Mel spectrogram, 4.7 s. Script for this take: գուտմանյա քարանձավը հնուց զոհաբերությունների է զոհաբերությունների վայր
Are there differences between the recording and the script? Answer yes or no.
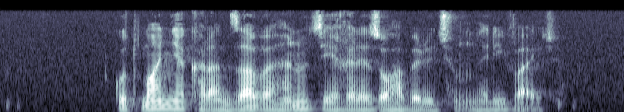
yes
